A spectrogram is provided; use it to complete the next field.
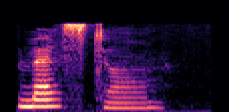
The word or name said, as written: mestome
